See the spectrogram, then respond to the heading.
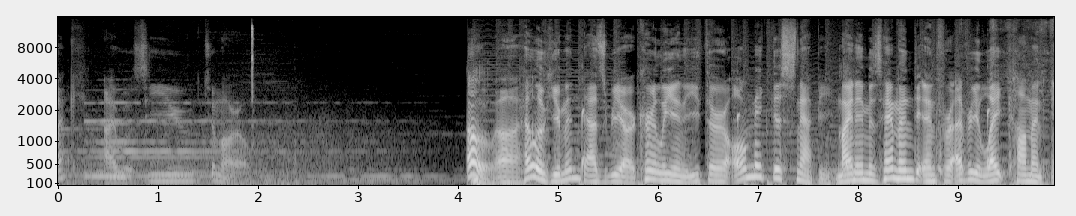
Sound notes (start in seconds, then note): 1.9 click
